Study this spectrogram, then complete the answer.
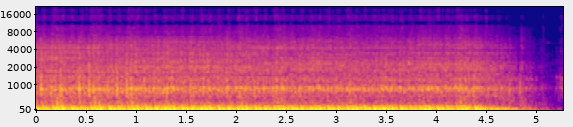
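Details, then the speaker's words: Harley-Davidson Street Glide Special with a Dark Horse clutch and hidden tensioner, idling before a heavy-duty clutch job: loud loose clatter, two or three hits a second, over the lumpy big-twin beat; cause not yet found. "so it's definitely something's not right. It's definitely a little too loud in there. We don't know what it is."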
